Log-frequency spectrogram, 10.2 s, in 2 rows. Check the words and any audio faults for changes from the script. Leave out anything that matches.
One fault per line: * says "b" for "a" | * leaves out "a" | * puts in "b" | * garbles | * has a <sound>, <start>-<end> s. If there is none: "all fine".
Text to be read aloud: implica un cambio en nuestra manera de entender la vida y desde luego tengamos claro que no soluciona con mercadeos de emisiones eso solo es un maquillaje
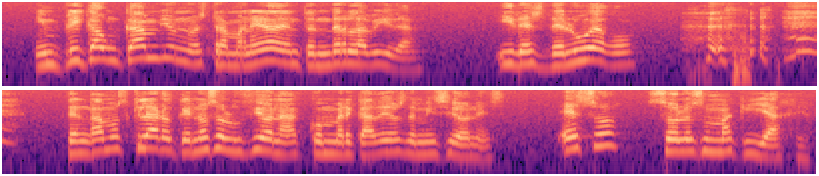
* has a laugh, 4.2-5.2 s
